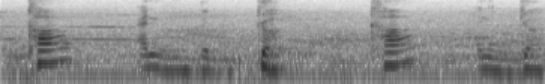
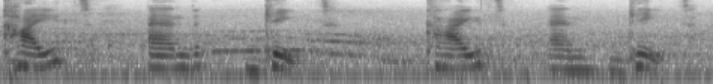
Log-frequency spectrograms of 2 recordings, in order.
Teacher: so velar, back of the tongue against the soft palate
